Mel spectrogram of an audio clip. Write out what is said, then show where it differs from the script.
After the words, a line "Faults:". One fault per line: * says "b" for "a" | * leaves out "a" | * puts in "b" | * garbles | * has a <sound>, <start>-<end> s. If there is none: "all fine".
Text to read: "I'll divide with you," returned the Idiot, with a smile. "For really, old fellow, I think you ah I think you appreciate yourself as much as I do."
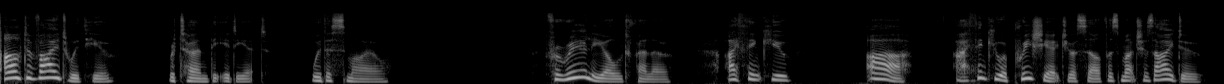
"I'll divide with you," returned the Idiot, with a smile. "For really, old fellow, I think you ah I think you appreciate yourself as much as I do."
Faults:
all fine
